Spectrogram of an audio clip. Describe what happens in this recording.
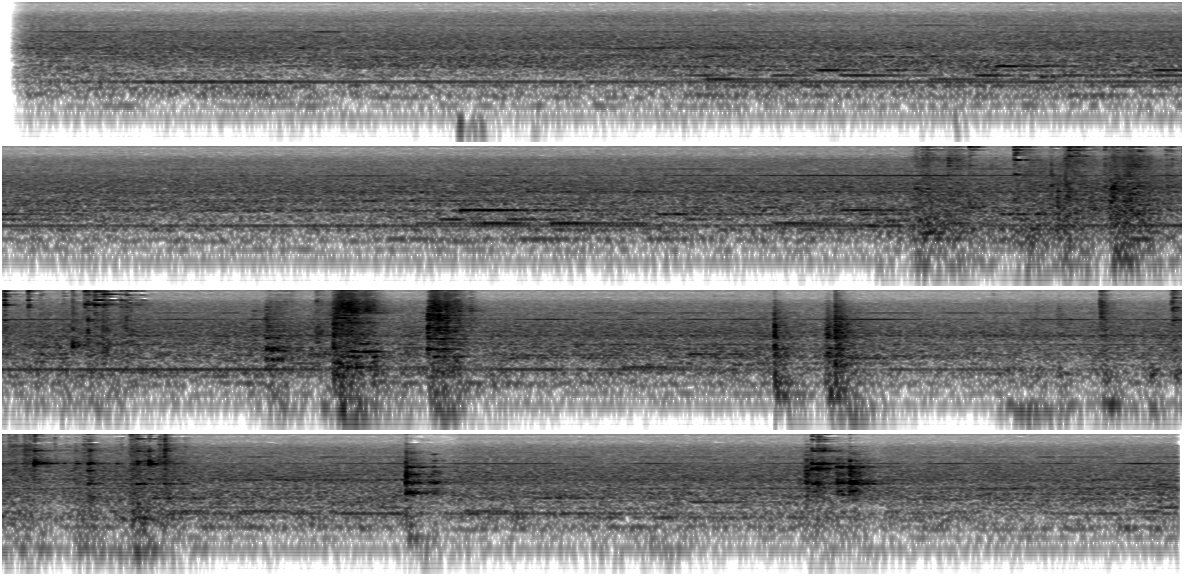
I turned on the vacuum cleaner while organizing dishes in the kitchen. At the same time a phone call notification could be heard. The vacuum cleaner was running while the sounds of plates, glasses and cutlery were audible.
